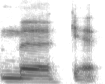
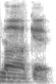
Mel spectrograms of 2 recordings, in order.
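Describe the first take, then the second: First: The first syllable sounds like 'mur'. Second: The first syllable sounds like 'mar'. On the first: The speaker calls it wrong. "not Mergit" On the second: The speaker calls it right. "Margit, by the way"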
